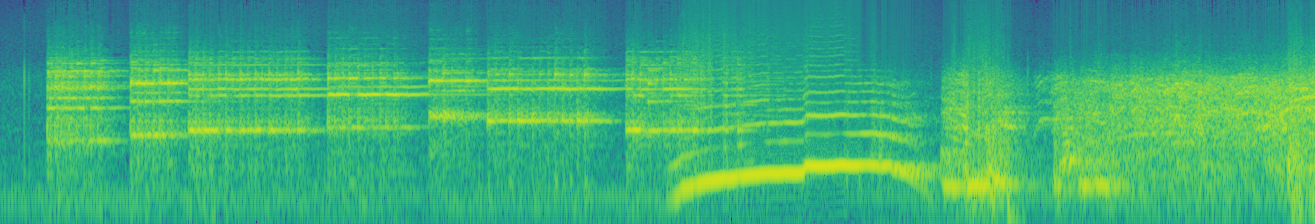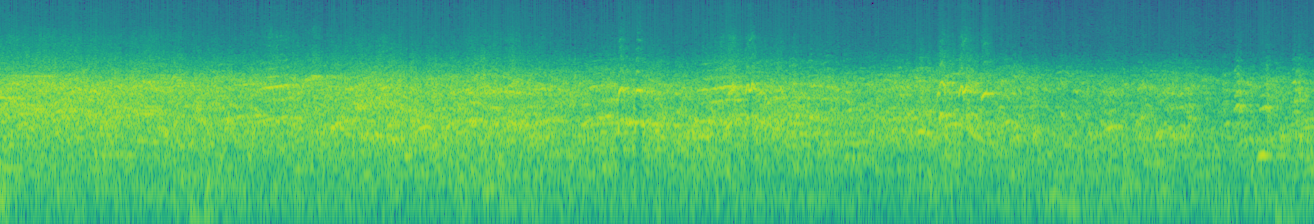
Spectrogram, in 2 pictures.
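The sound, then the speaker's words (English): A quick comic tune rings out on pitched cowbells, one bell still on a cow, which gives a long, bending low moo, followed by a steady, dense clattering racket that runs to the end. “I love to play my cowbells.”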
